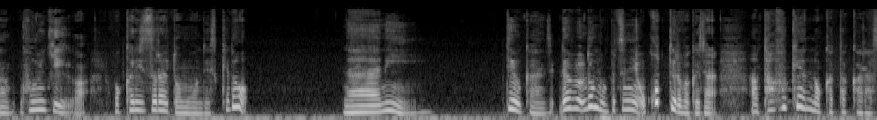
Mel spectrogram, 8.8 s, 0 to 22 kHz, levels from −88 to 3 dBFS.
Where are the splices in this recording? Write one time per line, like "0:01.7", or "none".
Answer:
0:01.1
